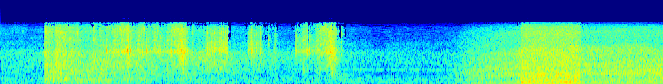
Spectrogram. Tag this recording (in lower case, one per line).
pulleys
pawl
mechanisms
